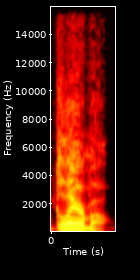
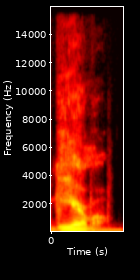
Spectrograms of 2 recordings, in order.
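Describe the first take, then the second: First: It is said with an English pronunciation. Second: It is said with a Spanish pronunciation. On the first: "if I was anglicizing it" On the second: "the Spanish way"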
